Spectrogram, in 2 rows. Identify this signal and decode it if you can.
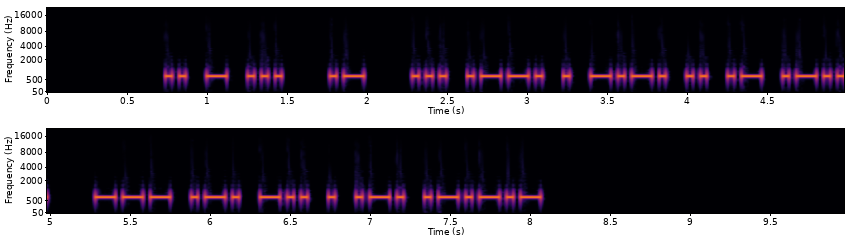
Morse code, heard as a keyed tone, about 28 wpm, 700 Hz. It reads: ITS A SPECIAL ORDER.
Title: Sentences from Top 1000 Words - Review Part 3 - 28wpm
